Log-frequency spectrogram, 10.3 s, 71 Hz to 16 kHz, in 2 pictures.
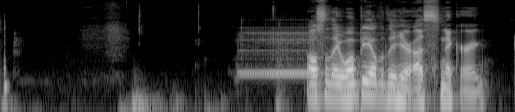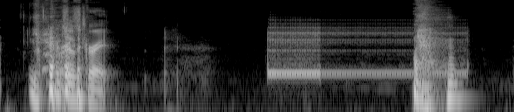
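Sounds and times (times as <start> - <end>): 
ringback tone on an outgoing telephone call: 2.4 - 3.3, 7.8 - 9.8
speech: 3.1 - 6.3, 9.6 - 9.9.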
